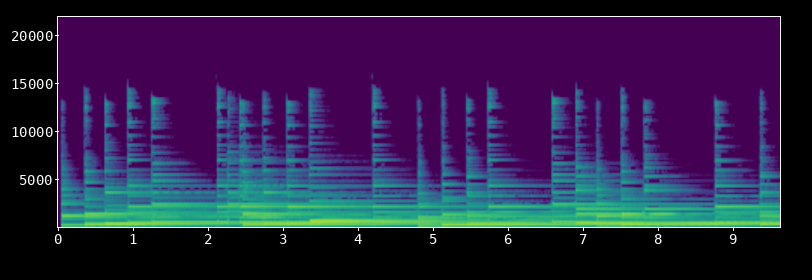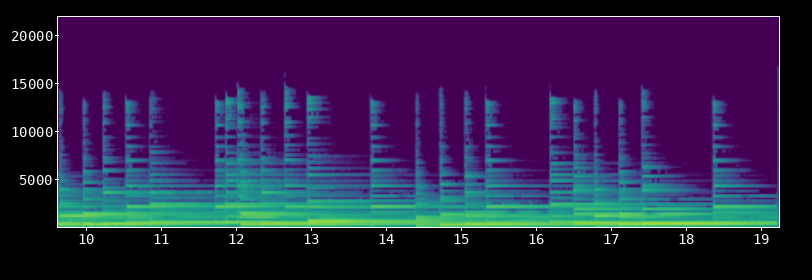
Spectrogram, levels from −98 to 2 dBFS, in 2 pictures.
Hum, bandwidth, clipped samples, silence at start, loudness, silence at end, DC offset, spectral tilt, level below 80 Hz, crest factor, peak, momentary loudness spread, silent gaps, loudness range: none; 14.5 kHz; under 0.1%; 0.05 s; -16 LUFS; 0 s; under 0.1%; -4 dB/octave; -50 dBFS; 14 dB; -2 dBFS; 7 LU; none; 2 LU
